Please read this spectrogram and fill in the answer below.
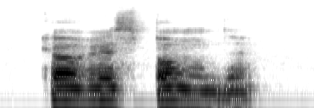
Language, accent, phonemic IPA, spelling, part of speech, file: French, Canada, /kɔ.ʁɛs.pɔ̃d/, corresponde, verb, LL-Q150 (fra)-corresponde.wav
- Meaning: first/third-person singular present subjunctive of correspondre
